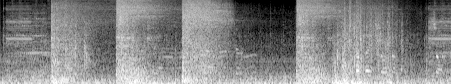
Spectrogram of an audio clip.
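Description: Loud explosions burst and crackle.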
